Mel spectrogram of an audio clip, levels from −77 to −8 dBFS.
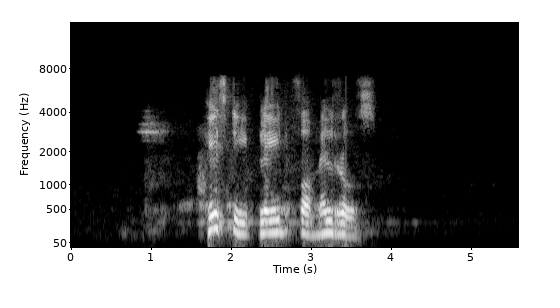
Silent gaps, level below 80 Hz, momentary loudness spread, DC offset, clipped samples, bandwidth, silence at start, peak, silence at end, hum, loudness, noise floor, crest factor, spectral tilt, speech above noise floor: none; -58 dBFS; 18 LU; under 0.1%; under 0.1%; 7.6 kHz; 0.9 s; -2 dBFS; 1.8 s; none; -17 LUFS; -73 dBFS; 20 dB; -5.5 dB/octave; 56 dB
